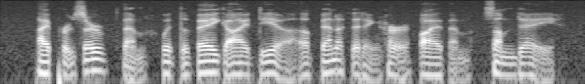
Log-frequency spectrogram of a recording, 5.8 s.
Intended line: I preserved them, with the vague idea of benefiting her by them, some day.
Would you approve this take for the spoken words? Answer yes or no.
yes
